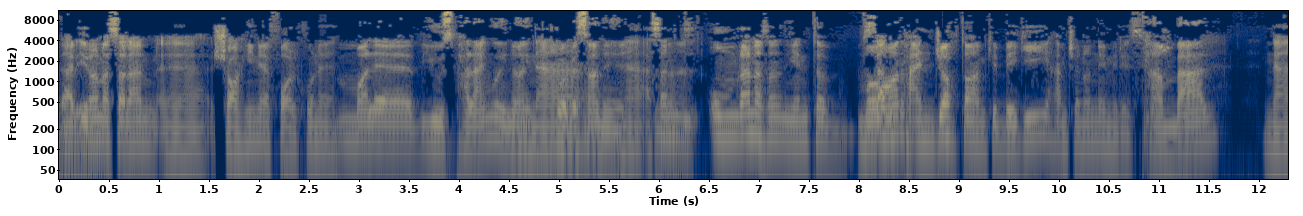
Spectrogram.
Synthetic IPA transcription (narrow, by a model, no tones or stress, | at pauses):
d̪æɾʔiːɾɒːnæsælænʃɒːɦiːnefɒːlkʰone̞mɒːlejuːspʰælæŋɡoinɒnæoɾbest̪ɒːnenæʔæ̰sænomɾænæsænjæniːt̪ʰɒːmsæd̪oɾpʰænd͡ʒɒːht̪ʰɒːæmcʰe̞be̞ɟiːɦæmt͡ʃʰe̞nɒnːe̞miːɾesiæmbæl | næ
